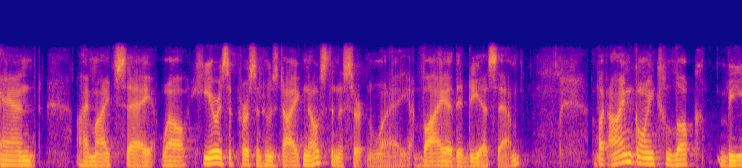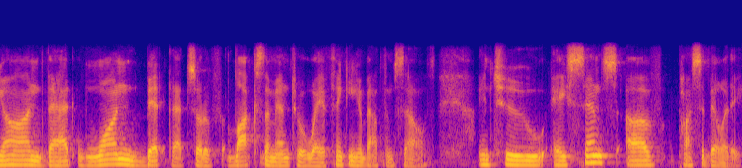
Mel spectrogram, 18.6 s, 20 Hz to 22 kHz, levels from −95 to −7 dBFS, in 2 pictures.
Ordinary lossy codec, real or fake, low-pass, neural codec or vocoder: Opus, 16 kbps; real; 7.2 kHz; none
